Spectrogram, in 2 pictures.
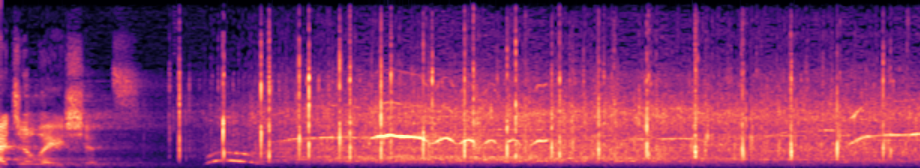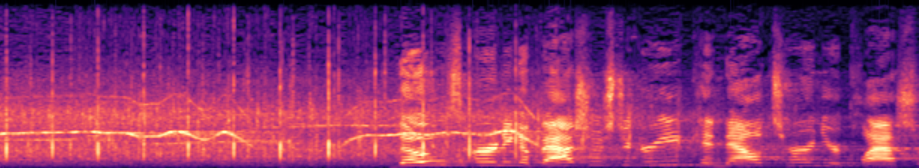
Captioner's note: applause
